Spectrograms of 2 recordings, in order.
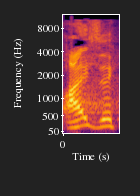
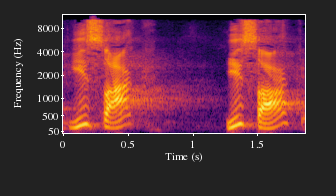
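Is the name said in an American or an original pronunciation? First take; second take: American; original. First: The name is said the familiar American way. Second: The name is said in its original pronunciation. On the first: This is the customary form people are used to. The speaker calls it wrong. "we call Isaac" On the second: This is how the name really sounds. The speaker calls it right. "It's actually Isaac"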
